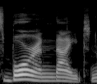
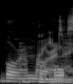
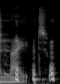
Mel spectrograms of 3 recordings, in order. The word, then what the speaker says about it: Boronite: Okay, it's Boronite, not Boromite. Sorry, guys. – Boronite.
